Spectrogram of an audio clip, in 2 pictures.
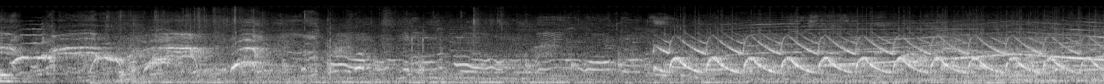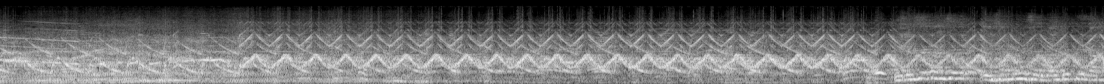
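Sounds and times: electronic sirens yelping: 0.0s - 2.6s, 6.5s - 22.0s
siren wail: 0.0s - 2.7s, 6.5s - 22.0s
rapid siren warble: 6.5s - 22.0s.

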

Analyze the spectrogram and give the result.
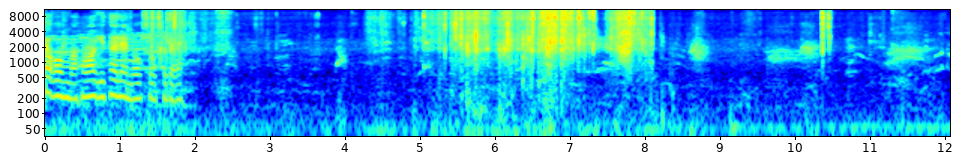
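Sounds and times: plastic wrapper crinkling: 1.2s - 2.2s, 4.3s - 8.4s.

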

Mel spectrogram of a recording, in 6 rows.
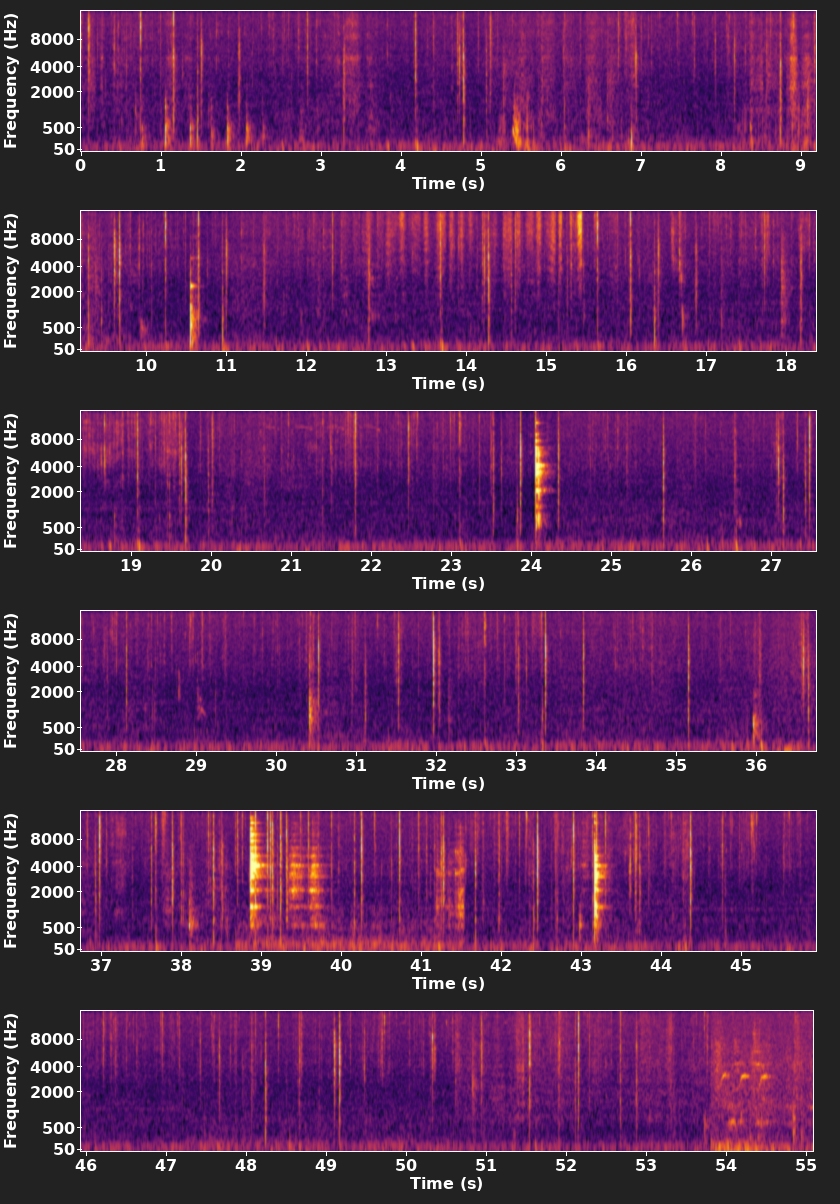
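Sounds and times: objects knocking and clinking: 24.1s - 24.3s, 38.8s - 39.9s.

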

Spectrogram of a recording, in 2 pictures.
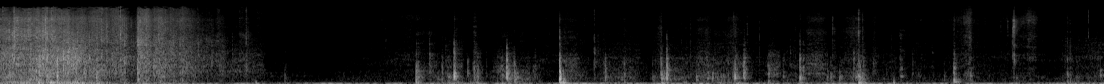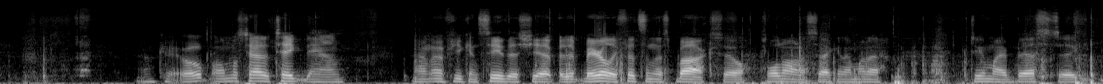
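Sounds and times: packing paper crinkling: 0.0s - 2.7s.

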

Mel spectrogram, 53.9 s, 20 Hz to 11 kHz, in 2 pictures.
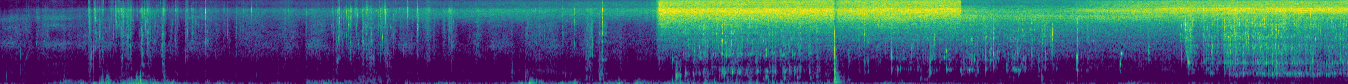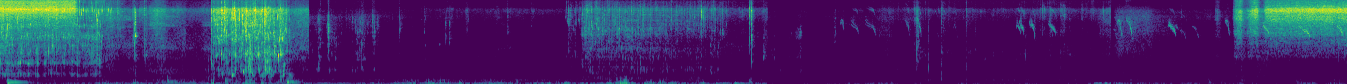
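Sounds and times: water pouring into metal pot: 13.2s - 29.2s.

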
